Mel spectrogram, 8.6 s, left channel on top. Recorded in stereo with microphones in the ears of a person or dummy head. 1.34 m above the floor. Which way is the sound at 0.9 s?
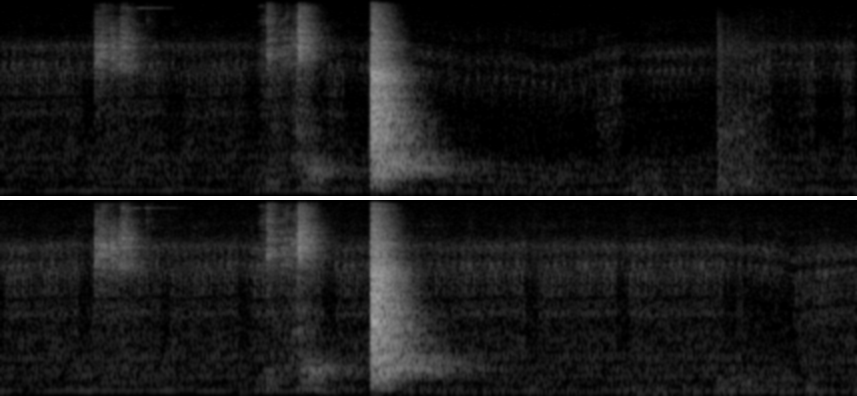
15° left (ahead or behind).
